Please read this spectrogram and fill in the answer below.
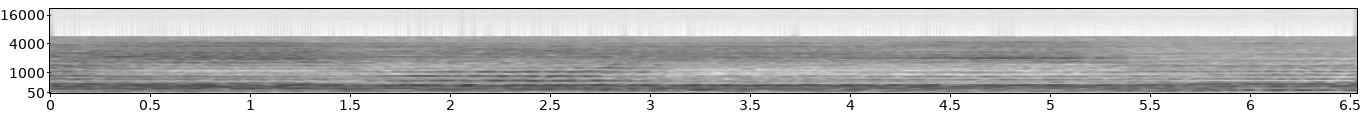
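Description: Mixed choir singing a cappella in several parts, holding long sustained chords that move to new harmonies every second or two.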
